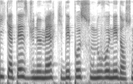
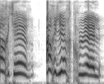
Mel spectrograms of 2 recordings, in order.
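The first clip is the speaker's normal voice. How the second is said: louder anguished cry at an unseen enemy; tearful shout of terror, mildly raised; 9 semitones higher, 8 dB louder than usual. Acted. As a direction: drive the vision back with a cry. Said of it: "Et elle crie".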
